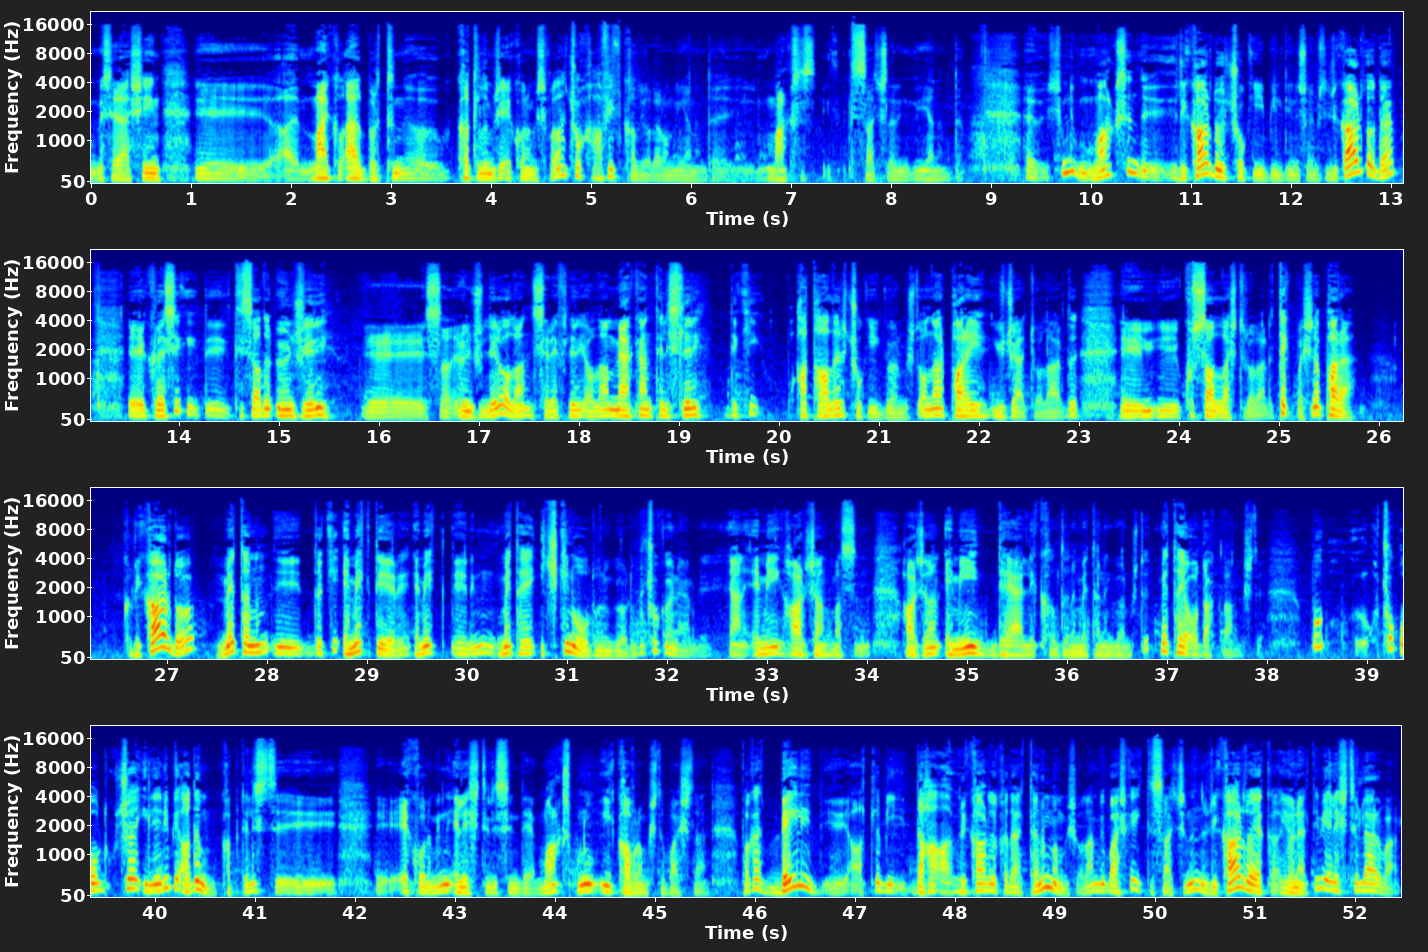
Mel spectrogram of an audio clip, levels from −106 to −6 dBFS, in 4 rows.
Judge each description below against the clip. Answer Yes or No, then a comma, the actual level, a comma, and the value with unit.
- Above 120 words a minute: No, average, 115 wpm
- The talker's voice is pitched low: Yes, low, 125 Hz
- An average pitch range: Yes, average, 5.0 semitones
